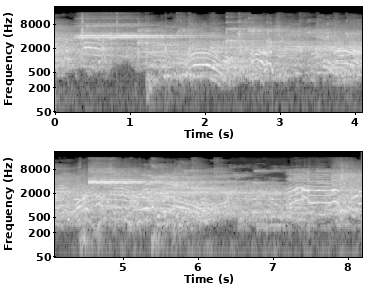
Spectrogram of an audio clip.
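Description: Basketball shoes squeaking on a hardwood gym floor, many short squeaks one after another as players cut and stop, with a basketball bouncing now and then.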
